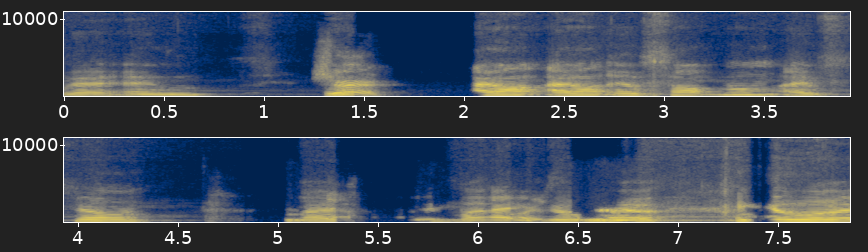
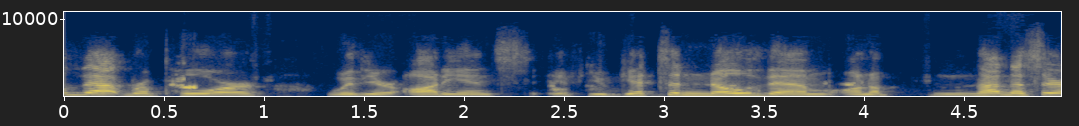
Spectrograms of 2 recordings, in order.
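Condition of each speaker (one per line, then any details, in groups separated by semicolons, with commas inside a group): Cerebral palsy; affects speech only; speech impediment since childhood
No condition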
